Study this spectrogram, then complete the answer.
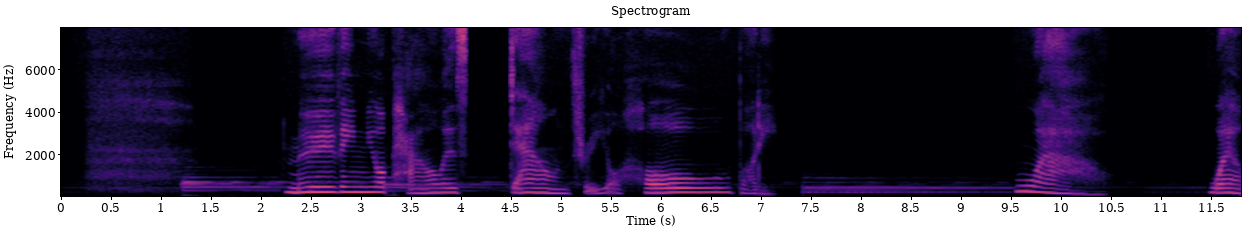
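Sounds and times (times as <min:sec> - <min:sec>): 
deep breath in and exhale: 0:00.2 - 0:01.4
sustained musical tones: 0:01.3 - 0:11.7
speech: 0:02.2 - 0:07.2, 0:09.6 - 0:10.3, 0:11.5 - 0:11.7.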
